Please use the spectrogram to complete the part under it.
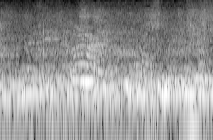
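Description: A silver pigeon, one of a breeding pair kept in a loft, coos softly in low repeated murmurs close by, with someone talking over the sound and other birds faintly audible in the background.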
